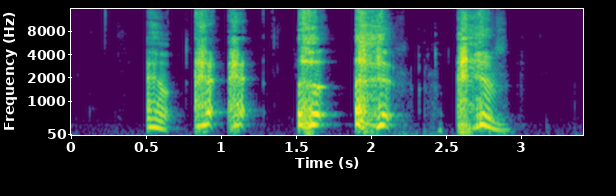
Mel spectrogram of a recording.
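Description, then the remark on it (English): A burst of coughing right into the microphone, about five or six loud, harsh coughs in quick irregular succession, with no talking. “Not seriously enough not to cough onto the mic.”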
